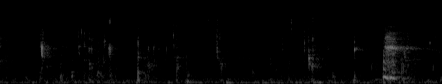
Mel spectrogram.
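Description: A minipig chewing pineapple chunks, quietly, with faint irregular clicks of its mouth. A brief louder sound comes near the end.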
